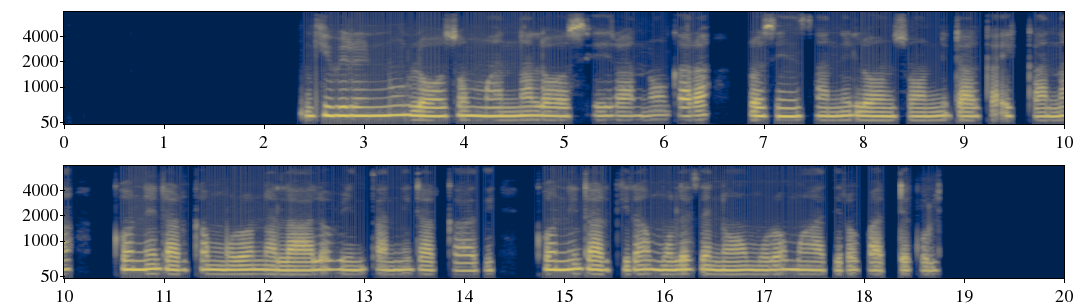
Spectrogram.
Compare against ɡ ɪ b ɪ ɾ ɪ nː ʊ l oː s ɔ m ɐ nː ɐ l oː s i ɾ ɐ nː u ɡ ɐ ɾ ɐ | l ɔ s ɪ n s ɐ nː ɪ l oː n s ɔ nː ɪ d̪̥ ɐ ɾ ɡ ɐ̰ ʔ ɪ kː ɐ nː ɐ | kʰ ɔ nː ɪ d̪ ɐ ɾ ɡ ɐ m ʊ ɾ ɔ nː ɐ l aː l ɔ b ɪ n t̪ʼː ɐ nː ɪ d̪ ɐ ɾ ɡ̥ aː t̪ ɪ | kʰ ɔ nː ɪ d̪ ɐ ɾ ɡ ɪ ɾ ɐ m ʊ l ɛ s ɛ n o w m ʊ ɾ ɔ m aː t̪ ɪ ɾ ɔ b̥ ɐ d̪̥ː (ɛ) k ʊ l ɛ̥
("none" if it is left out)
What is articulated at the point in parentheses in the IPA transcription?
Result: ɛ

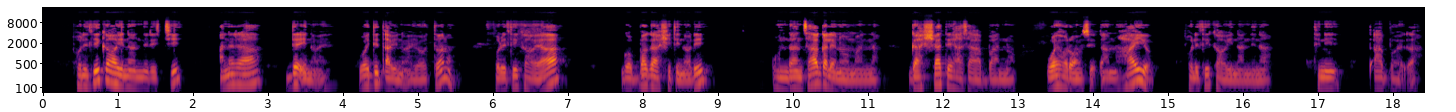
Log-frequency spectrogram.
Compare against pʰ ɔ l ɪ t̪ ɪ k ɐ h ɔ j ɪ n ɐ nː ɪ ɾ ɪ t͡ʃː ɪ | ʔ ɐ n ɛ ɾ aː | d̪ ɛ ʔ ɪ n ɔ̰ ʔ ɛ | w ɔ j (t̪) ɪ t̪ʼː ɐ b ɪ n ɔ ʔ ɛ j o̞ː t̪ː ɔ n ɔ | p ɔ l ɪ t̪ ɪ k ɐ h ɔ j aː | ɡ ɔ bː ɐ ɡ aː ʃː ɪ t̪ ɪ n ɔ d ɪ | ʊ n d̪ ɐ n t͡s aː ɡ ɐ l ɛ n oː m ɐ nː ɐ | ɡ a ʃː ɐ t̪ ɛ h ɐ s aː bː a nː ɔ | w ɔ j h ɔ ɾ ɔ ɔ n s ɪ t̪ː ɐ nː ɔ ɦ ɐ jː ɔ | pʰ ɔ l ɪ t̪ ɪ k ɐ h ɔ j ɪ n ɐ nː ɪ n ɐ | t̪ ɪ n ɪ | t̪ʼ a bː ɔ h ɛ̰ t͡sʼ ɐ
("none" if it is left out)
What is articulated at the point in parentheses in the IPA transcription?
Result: d̪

